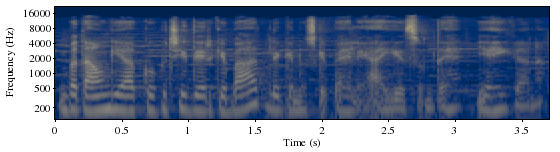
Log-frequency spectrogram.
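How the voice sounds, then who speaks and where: Over a bed of background music, a radio presenter with an Indian accent shares stories conversationally, emphatically addressing her listeners. Her voice is on the low side and gravelly, with fairly even intonation and a slightly fast pace.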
